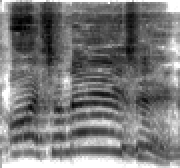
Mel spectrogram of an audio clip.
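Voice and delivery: high gushing fake praise; eager plant in crowd. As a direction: gush like a paid shill. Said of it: "and he goes".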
